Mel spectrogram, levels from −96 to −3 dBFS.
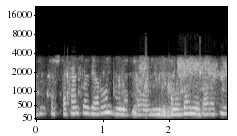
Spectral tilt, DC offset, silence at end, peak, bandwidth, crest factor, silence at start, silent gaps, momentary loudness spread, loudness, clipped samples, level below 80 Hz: -7.5 dB/octave; under 0.1%; 0 s; -6 dBFS; 7 kHz; 16 dB; 0 s; none; 6 LU; -23 LUFS; under 0.1%; -68 dBFS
